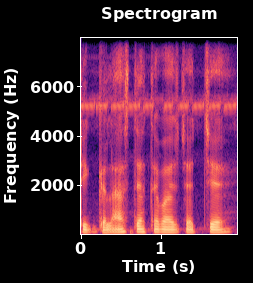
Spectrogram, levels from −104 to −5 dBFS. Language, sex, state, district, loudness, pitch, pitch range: Bengali, male, Assam, Hailakandi, -18 LUFS, 105 Hz, 100-110 Hz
